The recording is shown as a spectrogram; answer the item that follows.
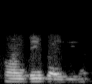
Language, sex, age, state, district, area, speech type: Hindi, male, 45-60, Rajasthan, Jodhpur, urban, conversation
